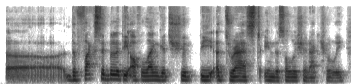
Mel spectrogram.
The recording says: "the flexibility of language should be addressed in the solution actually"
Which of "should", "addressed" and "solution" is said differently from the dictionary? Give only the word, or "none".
none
